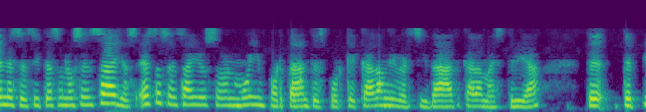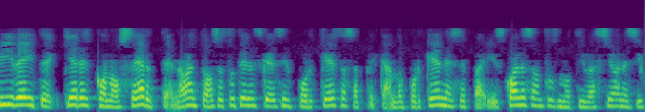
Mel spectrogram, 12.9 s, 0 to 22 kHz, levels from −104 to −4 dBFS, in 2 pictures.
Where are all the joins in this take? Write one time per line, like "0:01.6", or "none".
none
